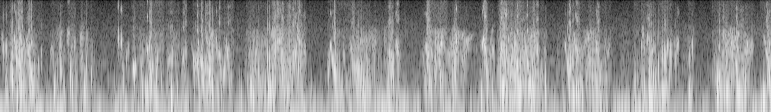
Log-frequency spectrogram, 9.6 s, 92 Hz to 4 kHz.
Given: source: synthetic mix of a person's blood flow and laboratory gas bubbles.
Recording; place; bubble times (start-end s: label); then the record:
Doppler ultrasound of blood flow; subclavian vein
0.00-0.53 s: bubbles
0.62-1.20 s: bubbles
1.45-2.35 s: bubbles
2.38-2.93 s: bubbles
3.06-3.85 s: bubbles
4.08-5.03 s: bubbles
5.25-6.86 s: bubbles
7.04-7.66 s: bubbles
7.91-8.50 s: bubbles
8.59-8.70 s: bubbles
8.90-9.44 s: bubbles
9.50-9.65 s: bubbles
From the record:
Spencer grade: 4 (maximum detectable bubble signal sounding continuously throughout systole and diastole of every cardiac period, and overriding the amplitude of the normal cardiac signals); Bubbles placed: anywhere in the cardiac cycle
